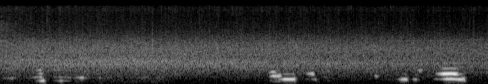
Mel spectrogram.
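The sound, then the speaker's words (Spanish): A steady, even wash of recorded applause runs through the whole stretch at moderate volume, with a few brief, muffled voice fragments poking through underneath. “Que es que mientras suena la pista de aplausos no se te oye a ti, tío.”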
